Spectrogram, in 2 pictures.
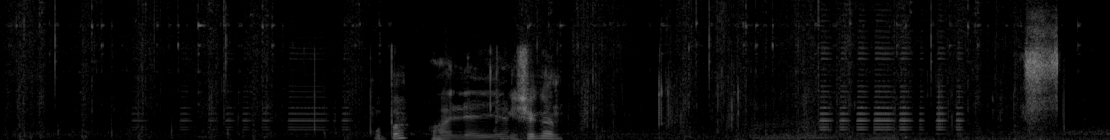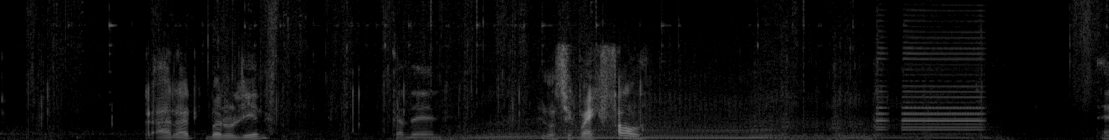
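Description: Footsteps crunch steadily on gravel and grass.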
